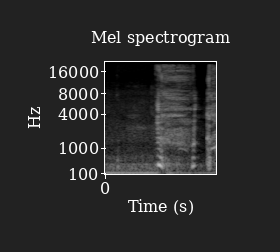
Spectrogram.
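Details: Persistent cough in a person two weeks into an illness that began with a sore, hoarse throat, runny nose, fever and headache (now resolved). The cough flares at night at bedtime. Two short cough bursts over a steady low hum.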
